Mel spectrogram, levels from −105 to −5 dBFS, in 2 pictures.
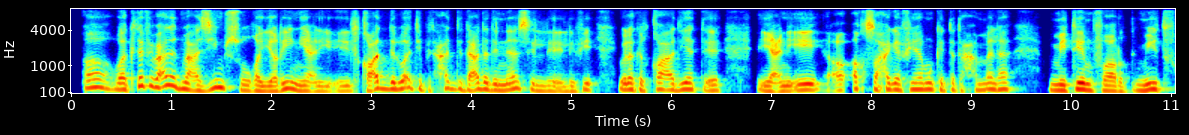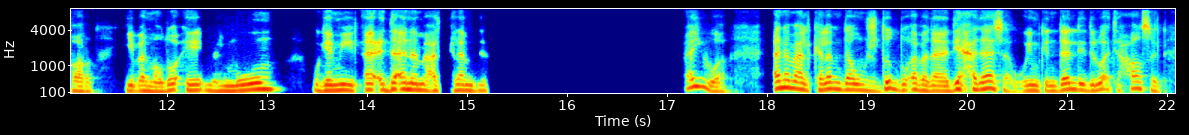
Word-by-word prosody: آه 210 -3 +1
واكتفي 250 +11 +1
بعدد 260 -2 +3
معازيم 175 +6 +2
صغيّرين، 145 - 0
يعني 130 0 -4
القاعات 135 +7 +3
دلوقتي 180 +1 +1
بتحدد 175 +3 -5
عدد 175 -2 +1
الناس 175 +5 0
اللي 130 -3 -4
اللي 125 0 -6
فيه، 160 +6 -5 0.2
يقول 165 -3 -1
لك 170 -2 +1
القاعة 155 +2 0
ديّة 170 +2 0 0.6
يعني 130 -1 +1
إيه 155 +1 +2
أ - - -9
أقصى 185 +3 0
حاجة 165 -1 +1
فيها 170 +3 -1
ممكن 165 -2 -1
تتحملها 170 +2 -3 0.4
200 150 +3 +6
فرد، 135 -3 -2
100 160 +4 +3
فرد، 130 -9 -5 0.3
يبقى 135 -1 -1
الموضوع 125 +5 -1
إيه 150 0 +1
ملموم 145 +6 +2 0.3
وجميل، 145 0 +1
أ 160 - +4
ده 175 +4 +2
أنا 165 -2 +4
مع 150 -3 0
الكلام 145 +1 -2
ده. 140 0 -8 2.0
أيوه 205 - -1 0.5
أنا 205 +3 +4
مع 190 -3 +4
الكلام 170 +3 0
ده 165 - +1
ومش 145 -6 -2
ضده 170 -2 0
أبدًا، 135 -4 0
دي 170 +8 +3
حداثة 185 +2 +2
ويمكن 130 +2 -3
ده 160 - +3
اللي 170 -2 0
دلوقتي 165 +5 -3
حاصل، 185 - -2
155 Hz, 150 wpm, -22 LUFS, 140-175 Hz, 2.0 s, 200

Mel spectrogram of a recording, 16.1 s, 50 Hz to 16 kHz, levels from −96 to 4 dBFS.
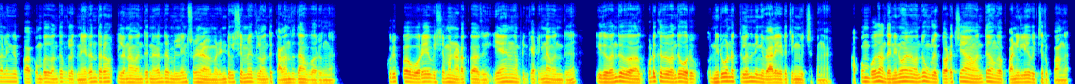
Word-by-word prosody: வேலைங்கறது, 135 -1 -2
பார்க்கும்போது 115 +1 -1
வந்து, 110 +4 -3
உங்களுக்கு 105 -4 -4
நிரந்தரம். 125 +4 0
இல்லைனா 115 0 0
வந்து, 110 +2 -2
நிரந்தரம் 115 0 -1
இல்லைன்னு 115 +3 -2
சொல்லி, 115 0 0
நம்ம 100 -2 +1
2 110 +3 -1
விஷயமே 120 +1 -1
இதுல 105 -3 -2
வந்து, 110 +2 -4
கலந்து 100 +3 0
தான் 105 -3 +2
வருங்க. 90 -1 -3 0.9
குறிப்பா, 135 0 0
ஒரே 125 +4 +4
விஷயமா 120 0 -2
நடக்காது. 105 -1 0 0.2
ஏன் 130 +1 +1
அப்டின்னு 105 -2 -9
கேட்டீங்கன்னா 110 +1 -1
வந்து, 95 -1 -3 0.5
இது 115 - +3
வந்து, 140 +5 +2 0.2
அ - - +3 0.2
குடுக்கறது 135 0 +2
வந்து, 130 +3 +2
ஒரு 110 -1 -1 0.3
நிறுவனத்திலிருந்து 135 0 +1
நீங்க 115 -4 0
வேலை 105 +1 +5
எடுத்தீங்கன்னு 105 -1 -2
வச்சுக்கங்க, 90 -2 -7 0.4
அப்படீங்கம்போது 135 +2 +1
அந்த 110 -3 +3
நிறுவன 135 +2 +3
வந்து, 145 +5 +1
உங்களுக்கு 115 -4 0
தொடர்ச்சியா 130 +5 +1 0.2
வந்து, 120 +5 0
அவுங்க 110 -4 +1
பணியிலயே 115 +2 +2
வச்சிருப்பாங்க. 90 -3 -3
115 Hz, 175 wpm, -24 LUFS, 105-130 Hz, 0.9 s, வேலை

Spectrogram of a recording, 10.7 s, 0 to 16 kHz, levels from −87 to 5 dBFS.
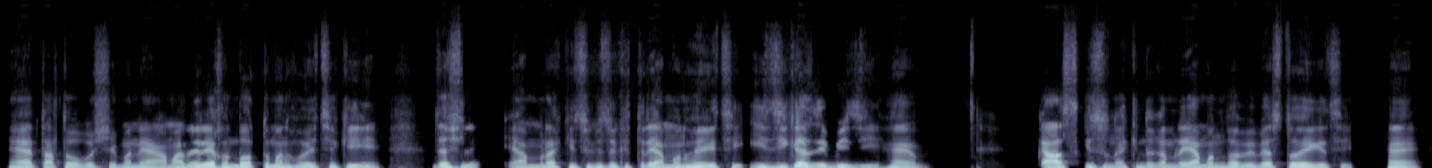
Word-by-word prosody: হ্যাঁ, 130 +1 +2
তা - - 0
তো - - 0
অবশ্যই। 105 0 -5
মানে 105 +2 -2 0.2
আমাদের 110 +7 +2
এখন 130 +2 +2
বর্তমান 125 +3 +1
হয়েছে 115 +1 0
কি? 140 - +1 0.6
যে - - -7
আসলে 140 +4 -3 0.4
আমরা 115 +4 -1
কিছু, 125 -4 -3
কিছু 135 +1 0
ক্ষেত্রে 140 0 -4
এমন 125 +4 0
হয়ে 135 -1 +5
গেছি 130 +3 -3 0.2
easy 155 +1 +1
কাজে 150 -1 +6
busy, 115 -5 0 0.2
হ্যাঁ? 150 -4 +1 1.0
কাজ 135 +5 +6
কিছু 165 +1 -3
না - - -4
কিন্তু 175 -2 -4
আমরা 155 -1 -2
এমনভাবে 155 +3 0
ব্যস্ত 125 -1 -1
হয়ে 145 -1 +5
গেছি। 110 -3 -7 0.3
হ্যাঁ? 140 -7 +2
130 Hz, 185 wpm, -21 LUFS, 115-145 Hz, 1.0 s, কাজে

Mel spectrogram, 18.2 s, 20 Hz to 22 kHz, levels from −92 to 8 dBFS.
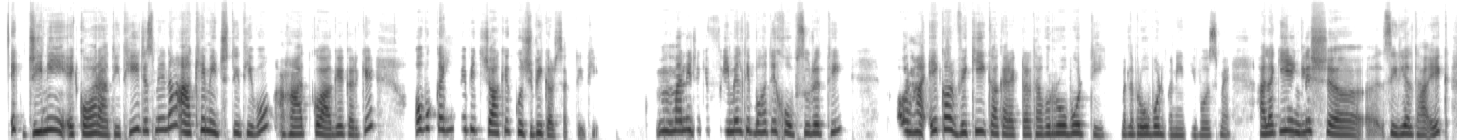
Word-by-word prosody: एक 350 - -1
जीनी 290 +5 +5
एक 220 +1 0
और 235 +2 +5
आती 205 -1 -1
थी 325 +5 +3
जिसमें 315 +2 -2
ना 400 - +1
आँखें 255 +6 +4
मीचती 255 -3 0
थी 235 - 0
वो 340 - -3 0.2
हाथ 215 0 +2
को 245 - +5
आगे 205 +2 +3
करके 205 - -3 0.5
और 315 +2 +4
वो 385 - 0
कहीं 335 -1 0
पे 335 - -6
भी 335 0 0
जाके 260 +1 +2
कुछ 270 -7 -2
भी 245 +3 +1
कर 180 - -4
सकती 170 - -16
थी। - - -22 0.8
म 285 0 +1
मान 300 0 +3
लीजिए 320 0 -1
कि 315 - -22 0.2
फीमेल 290 +1 +1
थी, - - +2
बहुत 265 +1 -3
ही - - -1
खूबसूरत 245 -1 -1
थी। 290 +5 -4 0.8
और 290 - +2
हाँ, 265 -1 +3
एक 320 +3 +1
और 340 -2 +7
विक्की 255 +5 +1
का 235 -3 0
कैरेक्टर 200 -2 -3
था 210 - -1
वो 220 +2 -1
रोबोट 235 +1 +3
थी, 185 -2 -10 0.2
मतलब 205 +1 -5
रोबोट 215 +1 +2
बनी 185 0 -7
थी 185 0 -17
वो 185 0 -8
उसमें। 180 +1 -10 0.4
हालाँकि 240 +5 +2
ये 305 0 +5
इंग्लिश 275 +2 -1
अ, - - +5 0.7
सीरियल 225 -2 +1
था 190 0 -2
एक 225 +9 -2
245 Hz, 200 wpm, -22 LUFS, 215-295 Hz, 0.8 s, और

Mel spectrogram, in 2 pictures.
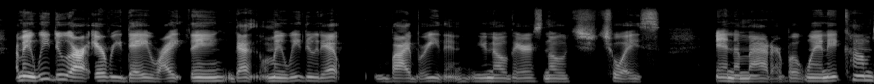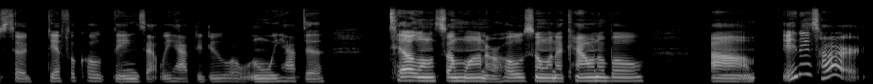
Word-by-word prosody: I - - -3
mean, 380 -2 +9
we 260 -6 +2
do 230 0 +2
our 165 -2 +9
everyday 160 -3 +4
right 150 +1 +1
thing, 160 +1 +4
that - - +4
I 350 - -11
mean, 320 -2 +1
we 340 +4 -3
do 345 -2 -4
that - - +3 0.5
by 145 0 +3
breathing, 320 - -6
you 150 0 -8
know? 145 -1 -3
There's 150 -1 -1
no 140 0 -8
ch - - -1
choice - - -2 0.6
in 160 -2 +6
the 140 - -4
matter, 140 0 -3
but 145 - -10
when 160 0 +1
it 180 +1 0
comes 195 -3 -3
to 135 0 -6 0.2
difficult 155 0 -8
things 135 0 -7
that - - -7
we - - -11
have 140 0 -9
to - - -16
do, 145 +1 -15
or 140 0 -16
when 140 +1 -8
we 140 +1 -10
have 150 -1 -11
to 130 +1 -8 0.7
tell 175 0 +6
on 165 0 +1
someone 160 -2 +1
or 130 -2 -6
hold 160 +3 -5
someone 155 -1 +1
accountable, 165 +2 -3 0.7
um, - - 0 0.3
it 365 - +1
is 475 - +2
hard. 430 -1 -2
160 Hz, 180 wpm, -26 LUFS, 145-175 Hz, 0.7 s, mean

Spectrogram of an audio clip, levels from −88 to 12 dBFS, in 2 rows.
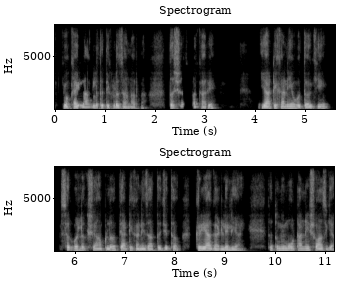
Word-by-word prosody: किंवा 140 -2 +3
काही 130 -1 +3
लागलं 125 0 -1
तर - - +7
तिकडे 130 -1 +3
जाणार 120 0 -4
ना? - - -12 0.6
तशाच 160 +3 -1 0.2
प्रकारे 135 +1 -2 1.0
या 140 +1 +7
ठिकाणी 150 +1 +2
होतं, 135 -5 +2
की 145 +3 -3 0.4
सर्व 140 +3 +2
लक्ष 145 -2 -4
आपलं 140 +2 +1
त्या 150 - +6
ठिकाणी 135 -3 +1
जातं 125 0 0
जिथे 145 +2 -1 0.4
क्रिया 145 -1 +5
घडलेली 120 -3 +1
आहे. 125 +2 -9 0.5
तर - - -1
तुम्ही 155 0 +1
मोठाने 150 0 0
श्वास 135 -4 +1
घ्या 120 -1 -1
135 Hz, 150 wpm, -24 LUFS, 130-150 Hz, 1.0 s, तर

